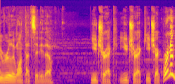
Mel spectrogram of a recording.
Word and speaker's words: Utrecht: apparently a university there let's look at the pronunciation Utrecht Utrecht Utrecht Utrecht Utrecht okay alright alright we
